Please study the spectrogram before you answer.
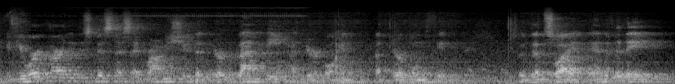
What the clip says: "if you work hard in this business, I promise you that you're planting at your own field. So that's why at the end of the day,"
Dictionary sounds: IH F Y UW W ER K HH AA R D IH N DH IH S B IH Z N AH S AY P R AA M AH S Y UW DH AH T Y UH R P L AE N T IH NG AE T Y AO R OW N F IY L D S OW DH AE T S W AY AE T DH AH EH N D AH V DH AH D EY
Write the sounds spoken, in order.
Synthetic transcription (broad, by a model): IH F Y UW W ER K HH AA R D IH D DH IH S B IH S N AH S AY P R AA M AH S Y UW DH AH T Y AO R P L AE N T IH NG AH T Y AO R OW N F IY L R S OW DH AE T S W AY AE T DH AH EH N D AH V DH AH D EY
